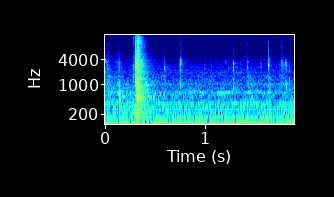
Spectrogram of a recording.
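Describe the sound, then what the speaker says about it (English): Sparse keystrokes on a computer keyboard during a weather broadcast: one sharp click stands out near the start, followed by a few fainter taps at irregular intervals, close and alone. "Maybe I have to type with this keyboard."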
